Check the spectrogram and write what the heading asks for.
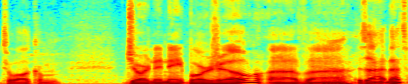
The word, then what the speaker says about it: Bourgeot: No, it's just usually Borgalt. Yeah, Bourgeot. No one has any class. At my anymore. old job, they used to put the L before the U.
